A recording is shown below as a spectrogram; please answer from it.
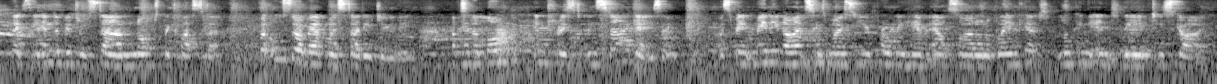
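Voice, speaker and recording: A library director from New Zealand gives a public talk to an audience, her voice on the high side, fairly quick, with hardly any pauses. She's chatty and self-deprecating. The recording is roomy and noisy, miked from a distance.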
